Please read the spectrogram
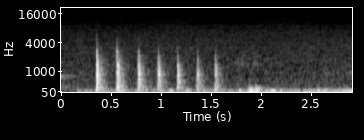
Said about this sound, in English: He puts the key into the lock, unlocks it, and then knocks.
